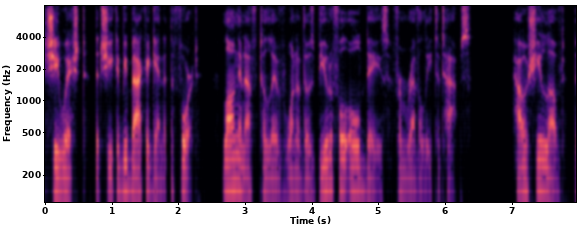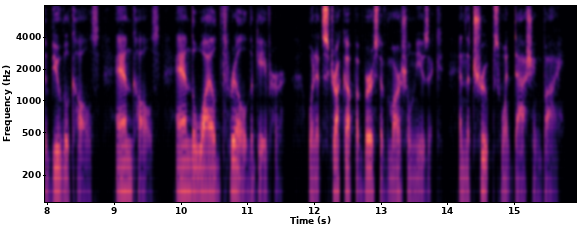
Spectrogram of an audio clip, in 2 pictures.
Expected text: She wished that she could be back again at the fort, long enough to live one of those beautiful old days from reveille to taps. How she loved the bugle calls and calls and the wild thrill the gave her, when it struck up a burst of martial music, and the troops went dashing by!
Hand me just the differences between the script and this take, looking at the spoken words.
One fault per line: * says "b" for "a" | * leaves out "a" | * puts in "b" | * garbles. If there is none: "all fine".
all fine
